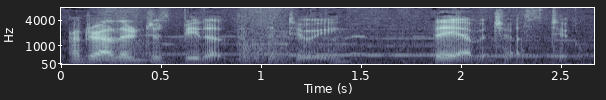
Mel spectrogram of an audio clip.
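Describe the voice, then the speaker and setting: A man's voice: medium pitch, lively intonation, fast talker, gravelly, music in the background. A man chatting casually on a game livestream, with faint noise and game audio behind him. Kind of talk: casual stream chat. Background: video game audio.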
